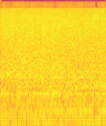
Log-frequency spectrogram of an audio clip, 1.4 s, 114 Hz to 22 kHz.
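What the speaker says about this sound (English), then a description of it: "Looks like rain" Rain falling in the video game The Witcher 3, a faint, even hiss of steady rainfall with soft patter on surfaces, continuous and distant with no voices.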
